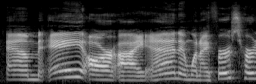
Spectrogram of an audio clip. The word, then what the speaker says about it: Marin: You are following a girl who has my actual name, except it's spelled M-A-R-I-N.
